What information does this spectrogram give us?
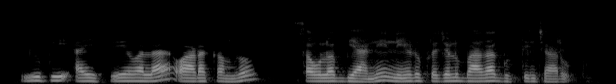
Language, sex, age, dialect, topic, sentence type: Telugu, male, 36-40, Telangana, banking, statement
